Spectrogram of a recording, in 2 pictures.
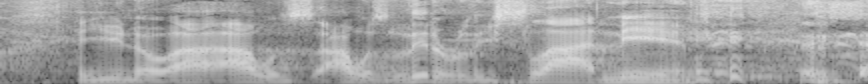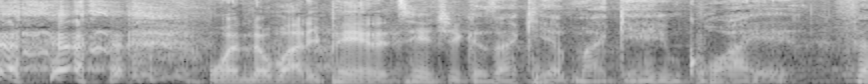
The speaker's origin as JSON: {"language": "English", "town": "Miami Gardens", "region": "Florida", "country": "United States", "said": "First of all, I'm from Carroll City, girl."}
